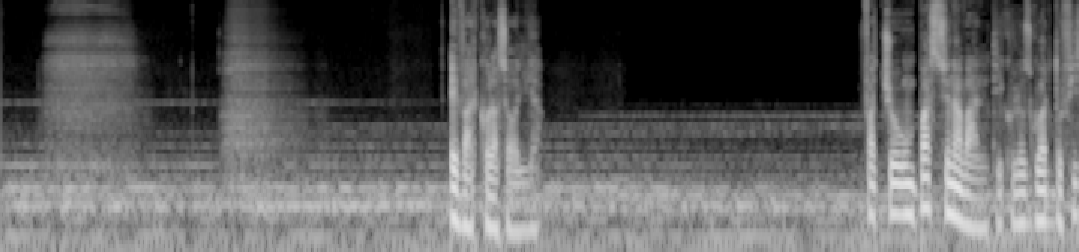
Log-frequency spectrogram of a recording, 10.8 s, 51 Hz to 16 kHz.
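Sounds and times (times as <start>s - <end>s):
person taking deep breaths: 0.4s - 1.6s, 2.2s - 3.3s
speech: 4.5s - 5.5s, 8.7s - 10.7s.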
